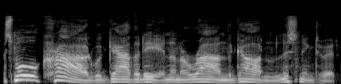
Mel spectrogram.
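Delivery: usual speaking voice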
